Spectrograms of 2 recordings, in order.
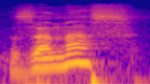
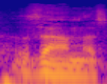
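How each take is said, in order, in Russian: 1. Ударение падает на нас. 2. Ударение снято с нас.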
